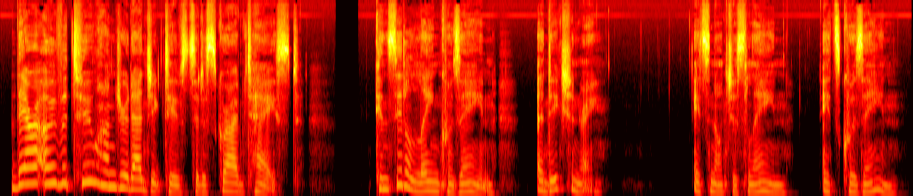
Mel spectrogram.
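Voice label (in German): British English Werbung Freundlich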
